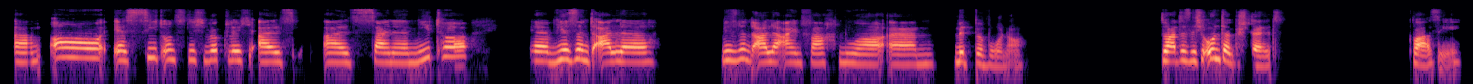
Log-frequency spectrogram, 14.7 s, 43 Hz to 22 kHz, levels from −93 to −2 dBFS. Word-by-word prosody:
ähm, 225 Hz, +1 st, -1 dB
oh, 315 Hz, -1 st, +5 dB
er 255 Hz, 0 st, +1 dB
sieht 310 Hz, +4 st, -8 dB
uns 270 Hz, 0 st, -5 dB
nicht 260 Hz, -2 st, -8 dB
wirklich 255 Hz, -1 st, -2 dB
als 230 Hz, 0 st, 0 dB, 0.2 s
als 220 Hz, -1 st, -3 dB
seine 220 Hz, -2 st, 0 dB
Mieter, 175 Hz, -, 0 dB, 0.6 s
äh, 245 Hz, -1 st, +3 dB
wir 275 Hz, +4 st, +2 dB
sind 270 Hz, -1 st, +1 dB
alle 225 Hz, 0 st, +3 dB, 0.6 s
wir 255 Hz, 0 st, -2 dB
sind 275 Hz, 0 st, -4 dB
alle 225 Hz, +1 st, +3 dB
einfach 215 Hz, 0 st, -4 dB
nur, 200 Hz, -3 st, -1 dB
ähm, 195 Hz, 0 st, -2 dB, 0.2 s
Mitbewohner. 195 Hz, -7 st, -5 dB, 1.4 s
So 245 Hz, -, +8 dB
hat 235 Hz, 0 st, +5 dB
er 255 Hz, -, 0 dB
sich 240 Hz, 0 st, -3 dB
untergestellt. 230 Hz, -, +1 dB, 1.3 s
Quasi. 230 Hz, -, 0 dB
230 Hz, 115 wpm, -23 LUFS, 215-255 Hz, 1.4 s, So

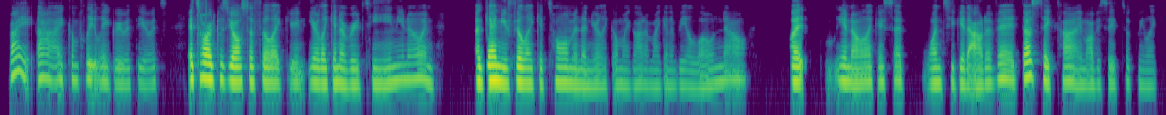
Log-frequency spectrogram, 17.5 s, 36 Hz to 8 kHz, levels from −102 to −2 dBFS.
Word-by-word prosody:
Right, 255 Hz, +1 st, -1 dB
I 200 Hz, -, -2 dB, 0.3 s
I 185 Hz, -, -9 dB
completely 100 Hz, -, -5 dB
agree 80 Hz, -1 st, -9 dB
with 160 Hz, +2 st, -13 dB
you, 155 Hz, -2 st, -12 dB
it's 165 Hz, +1 st, -17 dB, 0.3 s
it's 195 Hz, 0 st, +3 dB
hard 195 Hz, -3 st, +9 dB
'cause 190 Hz, -2 st, -4 dB
you 180 Hz, -, +8 dB
also 170 Hz, 0 st, +3 dB
feel 170 Hz, -, -1 dB
like 80 Hz, -1 st, -4 dB
you're 85 Hz, +1 st, -8 dB
you're, 165 Hz, 0 st, -1 dB
like, 160 Hz, 0 st, -2 dB
in 165 Hz, -, +1 dB
a 160 Hz, -1 st, -1 dB
routine, 155 Hz, +2 st, -5 dB
you 185 Hz, +1 st, -5 dB
know, 195 Hz, +1 st, -4 dB
and, 180 Hz, -5 st, -5 dB, 0.6 s
again, 180 Hz, +1 st, +9 dB
you 165 Hz, -1 st, +3 dB
feel 175 Hz, 0 st, +5 dB
like 165 Hz, 0 st, -1 dB
it's 160 Hz, 0 st, -10 dB
home, 170 Hz, -1 st, -1 dB
and 155 Hz, -1 st, -4 dB
then 75 Hz, -, -6 dB
you're 75 Hz, 0 st, -9 dB
like, 75 Hz, 0 st, -14 dB
"Oh 150 Hz, -, -12 dB
my 155 Hz, -1 st, -12 dB
god, 155 Hz, +2 st, -13 dB
am 150 Hz, -1 st, -16 dB
I 145 Hz, 0 st, -15 dB
gonna 145 Hz, +1 st, -16 dB
be 150 Hz, 0 st, -15 dB
alone 145 Hz, +4 st, -10 dB
now?" 95 Hz, -, -10 dB, 0.6 s
But, 175 Hz, -1 st, +5 dB, 0.3 s
n -, -, -23 dB
y 180 Hz, -, -6 dB
you 175 Hz, -, +2 dB
know, 80 Hz, -, -1 dB
like 85 Hz, +1 st, -5 dB
I 85 Hz, -, -4 dB
said, 85 Hz, 0 st, -9 dB, 0.3 s
once 165 Hz, 0 st, -5 dB
you 165 Hz, -, -7 dB
get 160 Hz, 0 st, -4 dB
out 75 Hz, +1 st, -1 dB
of 80 Hz, 0 st, -7 dB
it, 100 Hz, -2 st, -1 dB
it -, -, -33 dB
does 215 Hz, +1 st, +4 dB
take 175 Hz, -3 st, -2 dB
time, 80 Hz, -3 st, -4 dB
obviously, 105 Hz, -, -11 dB
it -, -, -15 dB
took 165 Hz, -1 st, -16 dB
me, 150 Hz, -1 st, -16 dB
like, 145 Hz, -1 st, -18 dB
160 Hz, 225 wpm, -24 LUFS, 135-175 Hz, 0.6 s, hard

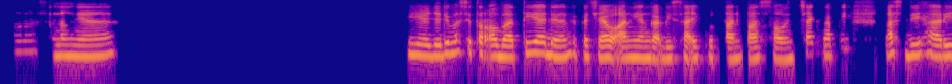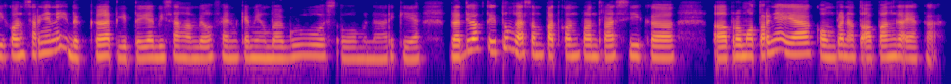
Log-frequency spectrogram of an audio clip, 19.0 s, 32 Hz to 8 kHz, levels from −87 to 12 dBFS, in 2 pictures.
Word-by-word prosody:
Oh, 270 Hz, -, -19 dB, 0.3 s
senengnya. 210 Hz, +1 st, -2 dB, 2.9 s
Iya, 225 Hz, -2 st, 0 dB
jadi 205 Hz, +4 st, +2 dB
masih 260 Hz, 0 st, -4 dB
terobati 200 Hz, -2 st, +3 dB
ya -, -, +6 dB
dengan 195 Hz, -1 st, +2 dB
kekecewaan 195 Hz, -3 st, +3 dB
yang 185 Hz, -1 st, +1 dB
enggak 180 Hz, -, +3 dB
bisa 180 Hz, +1 st, -6 dB
ikut 185 Hz, 0 st, -10 dB
tanpa 170 Hz, +1 st, 0 dB, 0.2 s
sound 170 Hz, +1 st, -1 dB
check, 240 Hz, -, -1 dB
tapi 215 Hz, +8 st, -5 dB, 0.4 s
pas -, -, +1 dB
di 215 Hz, -, 0 dB
hari 205 Hz, -2 st, +3 dB
konsernya 225 Hz, +4 st, 0 dB
nih 335 Hz, +3 st, -2 dB
deket 205 Hz, +3 st, +3 dB
gitu 180 Hz, -1 st, -8 dB
ya, -, -, +3 dB
bisa 190 Hz, 0 st, -5 dB
ngambil 180 Hz, 0 st, -2 dB
fancam 185 Hz, -1 st, -4 dB
yang 185 Hz, 0 st, -3 dB
bagus. 205 Hz, +3 st, -5 dB
Oh, 175 Hz, 0 st, -7 dB
menarik 175 Hz, +3 st, -9 dB
ya. 175 Hz, -, -3 dB, 0.3 s
Berarti 195 Hz, +8 st, +3 dB
waktu 315 Hz, -2 st, -3 dB
itu 305 Hz, -, -6 dB
enggak -, -, +4 dB
sempat 220 Hz, -2 st, +2 dB
konfrontasi 205 Hz, -1 st, -1 dB, 0.2 s
ke, 195 Hz, -, 0 dB, 0.6 s
eee, 185 Hz, 0 st, +6 dB
promotornya 215 Hz, +7 st, +2 dB
ya, 230 Hz, -, +7 dB, 0.2 s
komplain 200 Hz, 0 st, +1 dB
atau 195 Hz, -, -1 dB
apa 190 Hz, +1 st, -1 dB
enggak 205 Hz, -1 st, +1 dB
ya, 180 Hz, -, -6 dB
Kak? -, -, -8 dB
200 Hz, 155 wpm, -21 LUFS, 185-215 Hz, 2.9 s, ya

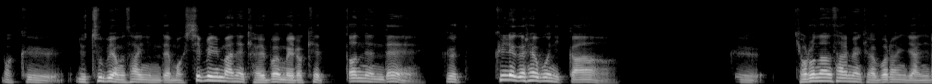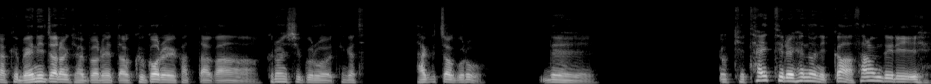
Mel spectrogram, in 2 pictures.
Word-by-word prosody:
막 110 Hz, -3 st, -11 dB
그 105 Hz, -5 st, -6 dB, 0.2 s
유튜브 150 Hz, +7 st, +1 dB
영상인데 105 Hz, -3 st, 0 dB
뭐 100 Hz, -1 st, -5 dB
'10 195 Hz, -, -1 dB
일 185 Hz, -2 st, +7 dB
만에 140 Hz, -7 st, +2 dB
결별' 105 Hz, +2 st, +2 dB
뭐 105 Hz, -, +2 dB
이렇게 105 Hz, 0 st, -1 dB, 0.2 s
떴는데 135 Hz, -, -1 dB, 0.2 s
그거 125 Hz, -3 st, -4 dB, 0.3 s
클릭을 210 Hz, -5 st, +6 dB
해 185 Hz, -, +5 dB
보니까 115 Hz, -, -2 dB, 1.1 s
그 105 Hz, -5 st, -10 dB, 0.4 s
결혼한 160 Hz, +6 st, +4 dB
사람이랑 150 Hz, -5 st, 0 dB
결별한 110 Hz, 0 st, -1 dB
게 100 Hz, -, -2 dB
아니라 100 Hz, +3 st, -3 dB
그 -, -, -4 dB
매니저랑 120 Hz, +1 st, +4 dB
결별을 105 Hz, 0 st, -2 dB
했다고 100 Hz, -3 st, -3 dB
그거를 110 Hz, -3 st, +3 dB
갖다가 90 Hz, -6 st, -6 dB
그런 130 Hz, +5 st, -4 dB
식으로 105 Hz, -6 st, -4 dB
그러니까 -, -, -8 dB, 0.6 s
자극적으로 110 Hz, -4 st, -3 dB, 0.5 s
네. 90 Hz, -8 st, -4 dB, 1.2 s
이렇게 115 Hz, 0 st, -7 dB
타이틀을 180 Hz, +1 st, +4 dB
해 175 Hz, -, +2 dB
놓으니까 155 Hz, -3 st, +1 dB
사람들이 140 Hz, -, 0 dB
115 Hz, 305 characters per minute, -22 LUFS, 100-140 Hz, 1.2 s, 일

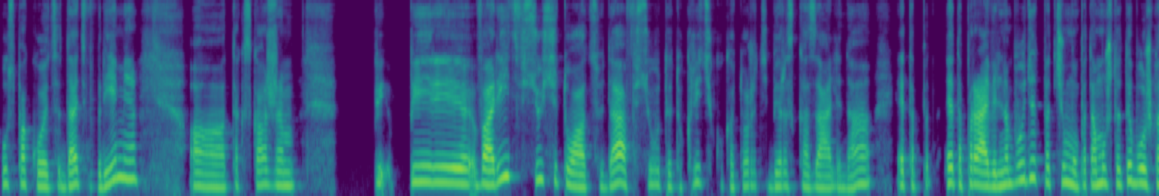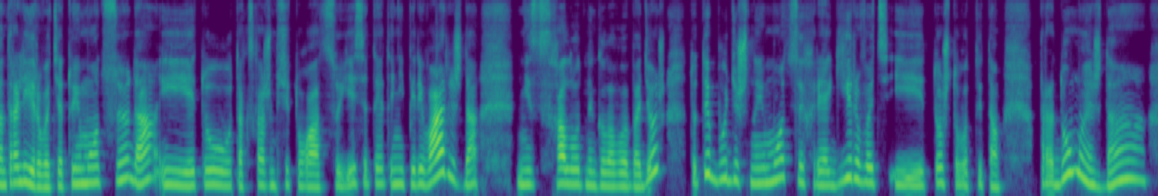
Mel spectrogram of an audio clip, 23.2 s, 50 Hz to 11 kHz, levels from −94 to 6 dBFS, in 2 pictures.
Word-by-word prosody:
успокоиться. 185 Hz, -4 st, -2 dB
Дать 195 Hz, +4 st, +1 dB
время, 270 Hz, -, +2 dB, 0.5 s
а, 165 Hz, -3 st, 0 dB
так -, -, -11 dB
скажем, 190 Hz, -1 st, -2 dB, 0.7 s
пе -, -, -6 dB, 0.2 s
переварить 225 Hz, +3 st, +4 dB
всю 265 Hz, -4 st, -3 dB
ситуацию, 180 Hz, -9 st, 0 dB
да, 205 Hz, +6 st, +5 dB
всю 195 Hz, 0 st, -8 dB
вот 195 Hz, -, -9 dB
эту 165 Hz, -1 st, -8 dB
критику, 205 Hz, 0 st, -9 dB
которую 175 Hz, +2 st, -7 dB
тебе 175 Hz, -1 st, -6 dB
рассказали, 165 Hz, -2 st, -3 dB
да. 190 Hz, +8 st, -2 dB, 0.2 s
Это 190 Hz, -1 st, -3 dB
п 200 Hz, +7 st, -12 dB
это 215 Hz, -2 st, +2 dB
правильно 185 Hz, -2 st, +5 dB
будет. 260 Hz, +5 st, 0 dB
Почему? 215 Hz, -4 st, 0 dB
Потому 190 Hz, +3 st, +1 dB
что 200 Hz, -1 st, -2 dB
ты 240 Hz, -, +2 dB
будешь 210 Hz, -1 st, +2 dB
контролировать 195 Hz, -5 st, +2 dB
эту 180 Hz, +4 st, -1 dB
эмоцию, 225 Hz, +5 st, +1 dB
да, 225 Hz, +2 st, +4 dB
и 195 Hz, -1 st, 0 dB
эту, 190 Hz, -1 st, 0 dB
так 175 Hz, 0 st, -5 dB
скажем, 190 Hz, -1 st, -4 dB
ситуацию. 170 Hz, -3 st, -2 dB
Если 205 Hz, +1 st, -3 dB
ты 210 Hz, -, -4 dB
это 205 Hz, -1 st, -5 dB
не 205 Hz, 0 st, -1 dB
переваришь, 210 Hz, -, +5 dB
да, 190 Hz, +1 st, -1 dB, 0.3 s
не 200 Hz, -2 st, -1 dB
с 195 Hz, -, -7 dB
холодной 200 Hz, -2 st, +2 dB
головой 175 Hz, -1 st, +1 dB
пойдёшь, 190 Hz, -, 0 dB, 0.2 s
то -, -, -4 dB
ты 340 Hz, -, +2 dB
будешь 250 Hz, -2 st, -1 dB
на 210 Hz, 0 st, 0 dB
эмоциях 240 Hz, -1 st, -1 dB
реагировать 215 Hz, +3 st, 0 dB
и 95 Hz, -1 st, -2 dB
то, 215 Hz, 0 st, -2 dB
что 210 Hz, -, -6 dB
вот 180 Hz, -, -5 dB
ты -, -, -7 dB
там 165 Hz, -1 st, -3 dB, 0.3 s
продумаешь, 275 Hz, -, +2 dB
да, 250 Hz, +9 st, 0 dB
200 Hz, 165 wpm, -22 LUFS, 180-220 Hz, 0.7 s, да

